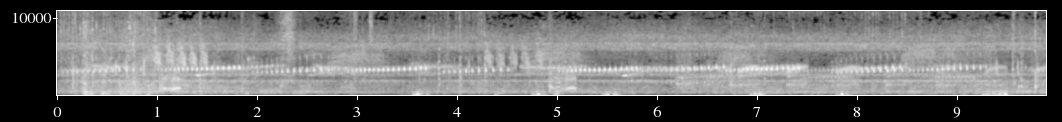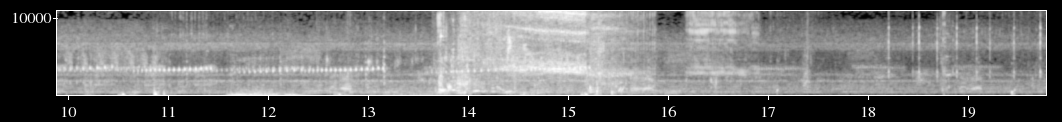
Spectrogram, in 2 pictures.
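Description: A fishing reel clicks as line is wound in.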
